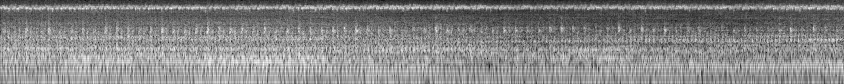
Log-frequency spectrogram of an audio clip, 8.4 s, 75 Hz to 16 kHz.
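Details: 2003 Acura MDX V6, 208K miles, multiple-cylinder misfires, overdue timing belt, noisy water pump, valves ticking ~30K miles: idle with light regular knock about three a second; dealer suspects wrist pin or rod bearing, owner suspects jumped timing.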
